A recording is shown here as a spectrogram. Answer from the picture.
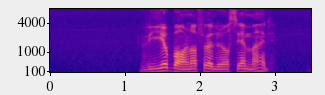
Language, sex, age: Norwegian, male, 32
